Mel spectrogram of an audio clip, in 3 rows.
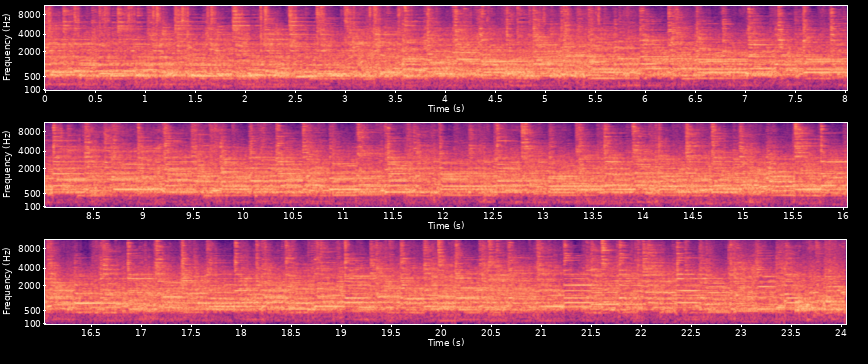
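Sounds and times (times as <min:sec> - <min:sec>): gong ensemble playing: 0:00.0 - 0:15.6.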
